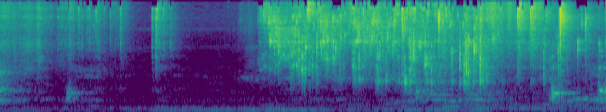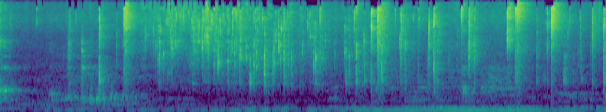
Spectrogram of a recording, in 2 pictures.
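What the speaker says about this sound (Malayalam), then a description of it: "ഇവിടെ ഓയിൽ ചൂടായിട്ടുണ്ട് അതിലേക്ക് കടുക് ഇട്ട് കൊടുക്കുക" Mustard seeds splutter in hot oil with a steady, close sizzle and crackle that swells after a quieter start and keeps going for several seconds, with no talking.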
